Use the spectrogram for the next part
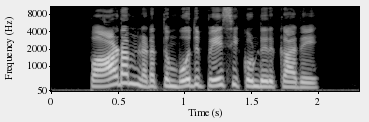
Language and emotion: Tamil, angry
